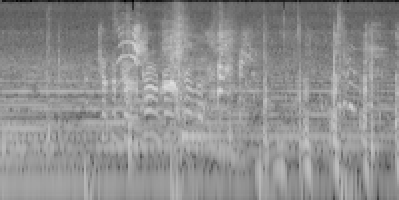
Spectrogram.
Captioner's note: Allison giggling; Michael laughing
